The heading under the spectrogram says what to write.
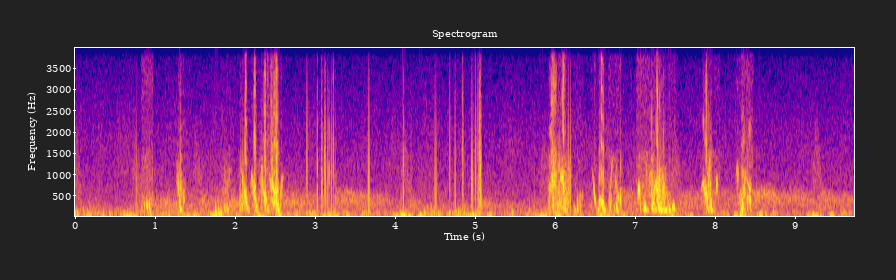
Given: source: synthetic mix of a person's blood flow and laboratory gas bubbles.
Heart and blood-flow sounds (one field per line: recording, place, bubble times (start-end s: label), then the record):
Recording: Doppler ultrasound of blood flow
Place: subclavian vein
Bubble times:
0.83-0.98 s: bubbles
1.27-1.40 s: bubbles
1.83-2.01 s: bubbles
2.05-2.61 s: bubbles
5.91-6.36 s: bubbles
6.46-6.87 s: bubbles
6.93-6.96 s: bubbles
7.01-7.54 s: bubbles
7.80-8.07 s: bubbles
8.26-8.49 s: bubbles
From the record:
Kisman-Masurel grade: 223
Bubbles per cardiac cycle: several, 3 to 8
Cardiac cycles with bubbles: 10 to 50%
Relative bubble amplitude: loud (0.450 to 0.775)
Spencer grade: 2 (many but less than half of the cardiac periods contain bubble signals, singularly or in groups)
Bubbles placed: anywhere in the cardiac cycle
